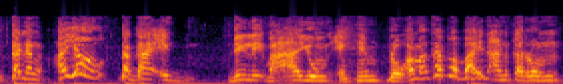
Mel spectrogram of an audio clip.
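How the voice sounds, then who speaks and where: A male co-host with a Visayan Filipino accent gives casual advice. His voice sits high and bright, with a lively, wide-swinging melody. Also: takes it slowly, creaky. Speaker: talk show co-host.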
